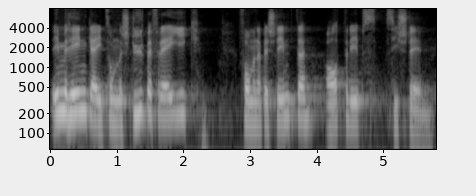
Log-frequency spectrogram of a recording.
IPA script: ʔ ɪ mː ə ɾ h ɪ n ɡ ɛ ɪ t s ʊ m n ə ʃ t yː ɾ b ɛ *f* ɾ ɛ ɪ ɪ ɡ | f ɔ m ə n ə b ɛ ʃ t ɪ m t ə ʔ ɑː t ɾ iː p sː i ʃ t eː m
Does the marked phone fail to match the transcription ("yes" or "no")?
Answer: no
